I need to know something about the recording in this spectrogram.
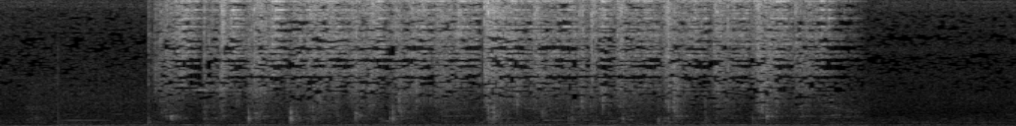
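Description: A spatula stirs dry lentils in a metal pan with a scraping rattle.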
